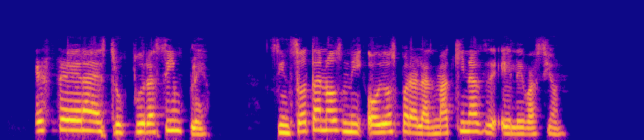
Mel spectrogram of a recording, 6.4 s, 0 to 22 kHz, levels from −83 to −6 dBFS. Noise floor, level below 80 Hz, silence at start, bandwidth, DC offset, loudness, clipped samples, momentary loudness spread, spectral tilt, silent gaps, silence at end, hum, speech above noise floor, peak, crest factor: under -90 dBFS; -60 dBFS; 0.35 s; 7.2 kHz; under 0.1%; -14 LUFS; under 0.1%; 8 LU; -6 dB/octave; none; 0.8 s; none; over 77 dB; -2 dBFS; 14 dB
